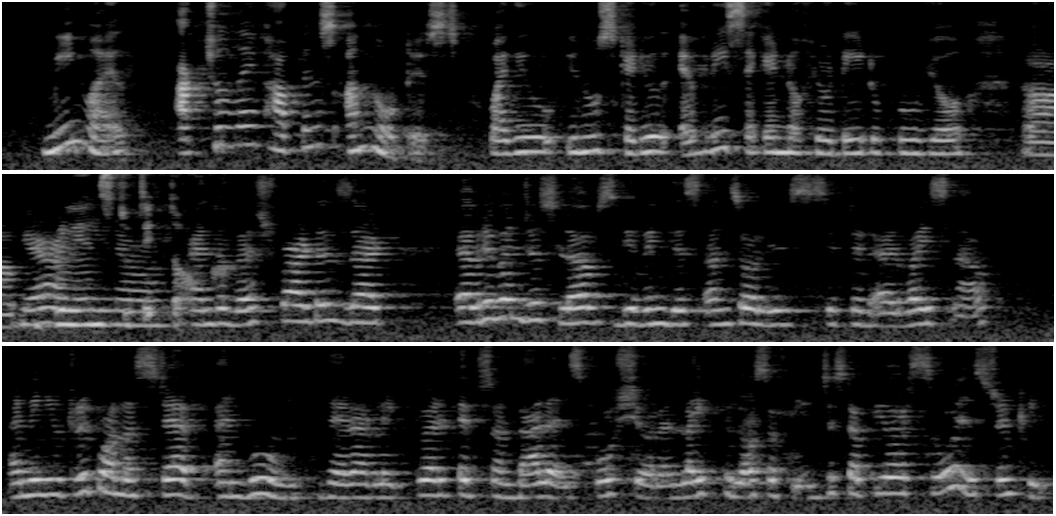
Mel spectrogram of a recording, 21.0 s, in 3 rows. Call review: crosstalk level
present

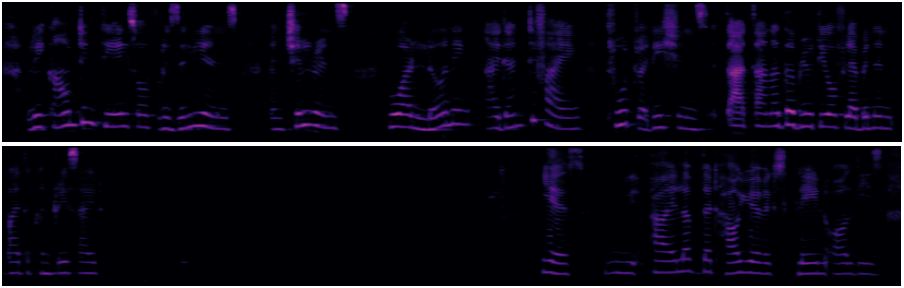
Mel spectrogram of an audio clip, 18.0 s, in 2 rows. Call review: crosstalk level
none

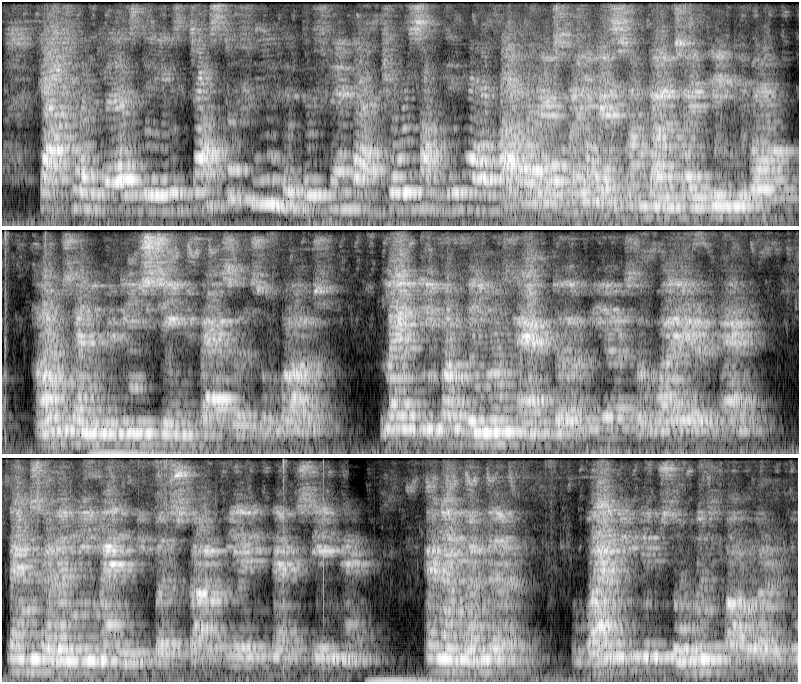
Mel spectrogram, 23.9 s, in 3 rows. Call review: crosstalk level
present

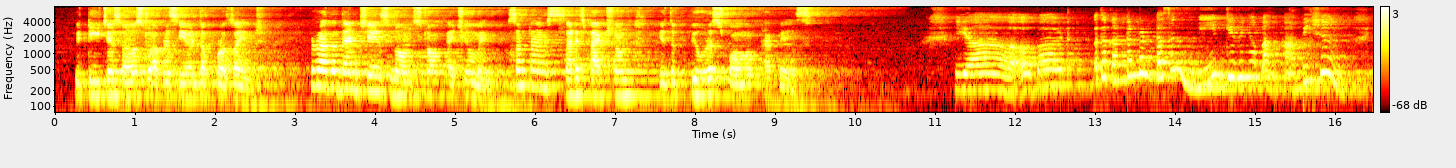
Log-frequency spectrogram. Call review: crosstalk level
none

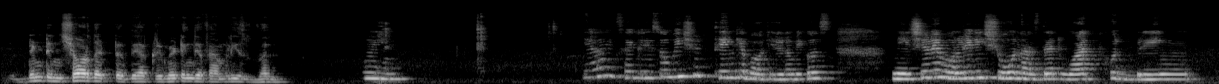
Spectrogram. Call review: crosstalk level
none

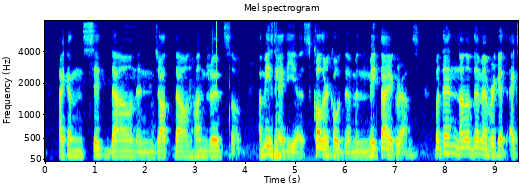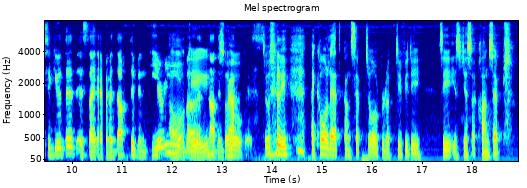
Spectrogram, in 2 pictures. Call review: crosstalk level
present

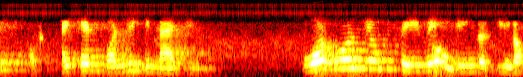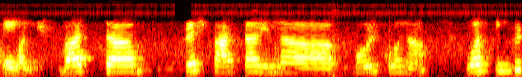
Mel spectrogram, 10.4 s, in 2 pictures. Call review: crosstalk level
present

